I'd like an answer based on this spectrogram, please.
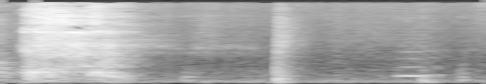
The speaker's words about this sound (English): Don't breathe in while you're taking a drink.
